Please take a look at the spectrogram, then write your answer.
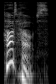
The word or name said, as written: hothouse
